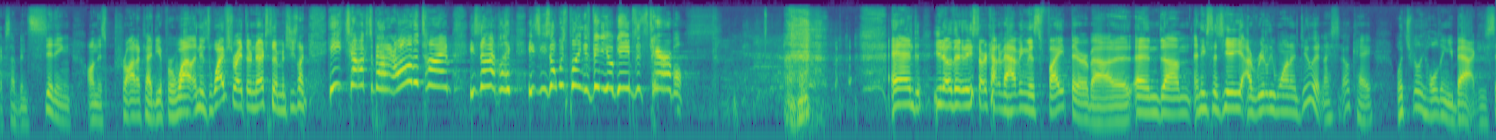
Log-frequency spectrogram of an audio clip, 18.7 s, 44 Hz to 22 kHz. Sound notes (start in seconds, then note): 9.0 laughing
